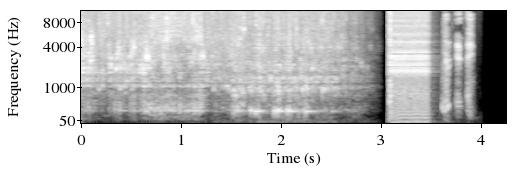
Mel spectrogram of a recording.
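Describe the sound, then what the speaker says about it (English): A toilet flush sound effect gurgles and rushes loudly for about three seconds, then cuts off and is followed by a short buzzer tone and a few quick beeps. "hoping to hear a toilet flush sound"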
